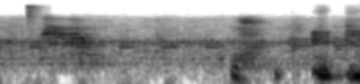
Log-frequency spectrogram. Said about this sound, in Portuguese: Tem um gato aí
